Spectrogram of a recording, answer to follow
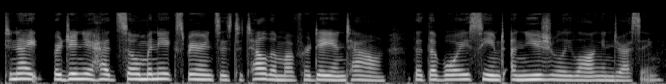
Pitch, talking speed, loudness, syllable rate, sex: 215 Hz, 205 wpm, -17 LUFS, 5.5 syllables/s, female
